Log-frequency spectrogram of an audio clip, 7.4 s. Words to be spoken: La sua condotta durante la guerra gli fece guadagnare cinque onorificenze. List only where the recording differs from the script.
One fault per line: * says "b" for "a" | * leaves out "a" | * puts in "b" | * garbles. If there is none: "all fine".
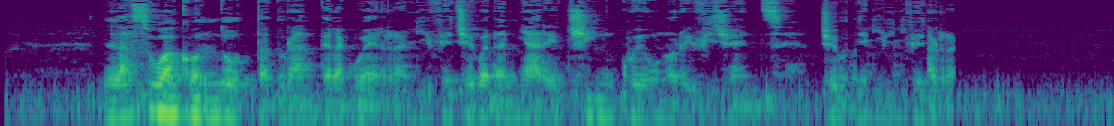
* garbles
